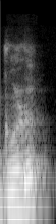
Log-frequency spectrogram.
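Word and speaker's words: गुण: So I'll have to search because I cannot remember, but it's like, so we don't say gun. Gun is more the English version, but the actual way I learned it was guna.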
